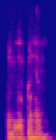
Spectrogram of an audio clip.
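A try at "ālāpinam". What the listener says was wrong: No, you should not pronounce ma. If you pronounce ma, it's going to be wrong. It has to be sound coming from the nose. Alapinam. Alapinam.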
